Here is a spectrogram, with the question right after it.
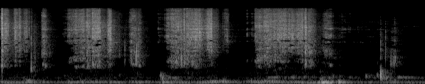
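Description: A steel knife shaves and cuts a solid, dried sand-cement ball, breaking off crunchy crumbs. Bright, gritty scraping bursts come in repeated passes, ending with a few faint crumbling clicks.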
